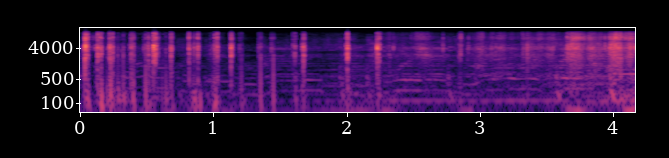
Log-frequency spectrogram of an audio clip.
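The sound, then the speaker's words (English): A rapid burst of crisp, papery flicks as a deck of playing cards is shuffled, loud at first and then trailing off into a softer murmur with faint voice-like hum underneath. “All right, so we're gonna shuffle 3 more times.”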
